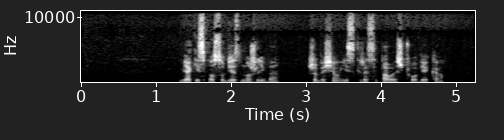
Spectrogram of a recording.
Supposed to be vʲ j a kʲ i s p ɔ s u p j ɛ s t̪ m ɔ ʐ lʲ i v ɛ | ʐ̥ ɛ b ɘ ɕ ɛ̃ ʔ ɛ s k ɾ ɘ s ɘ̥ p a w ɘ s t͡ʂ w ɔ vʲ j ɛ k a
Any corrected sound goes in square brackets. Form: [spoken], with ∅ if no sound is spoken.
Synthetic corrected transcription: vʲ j a kʲ i s p ɔ s u p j ɛ s t̪ m ɔ ʐ lʲ i v ɛ | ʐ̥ ɛ b ɘ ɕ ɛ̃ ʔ [i] s k ɾ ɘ s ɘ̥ p a w ɘ s t͡ʂ w ɔ vʲ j ɛ k a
